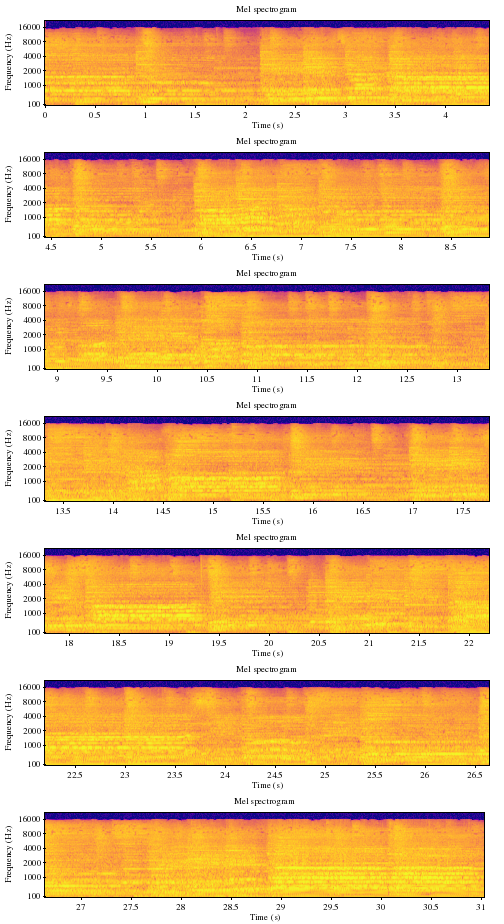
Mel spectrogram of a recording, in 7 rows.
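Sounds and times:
congregation singing a hymn: 0.0 - 31.0.

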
